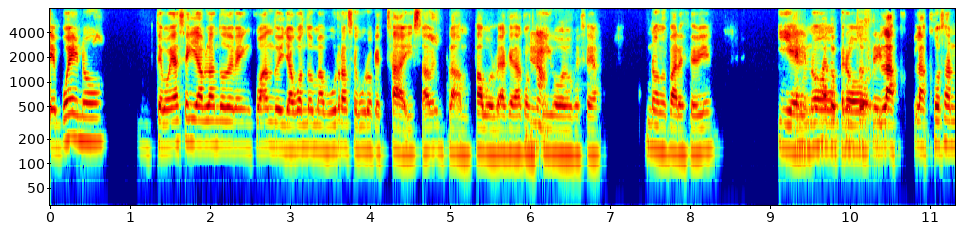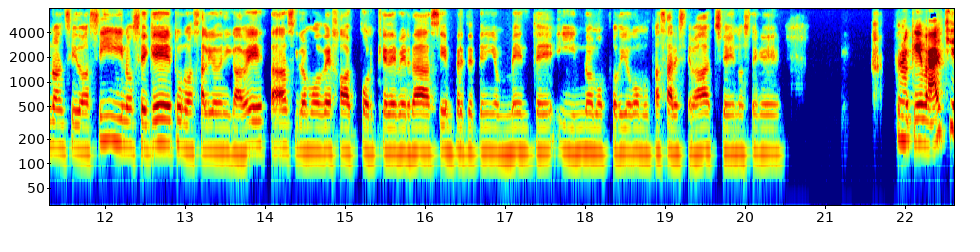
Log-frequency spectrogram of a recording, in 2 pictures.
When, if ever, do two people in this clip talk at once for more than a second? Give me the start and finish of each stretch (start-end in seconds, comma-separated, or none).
9.3-10.5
